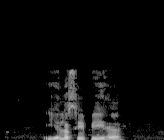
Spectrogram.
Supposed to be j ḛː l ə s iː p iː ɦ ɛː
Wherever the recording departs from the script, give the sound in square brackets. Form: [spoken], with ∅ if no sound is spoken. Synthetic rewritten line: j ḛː l ə s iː p iː ɦ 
